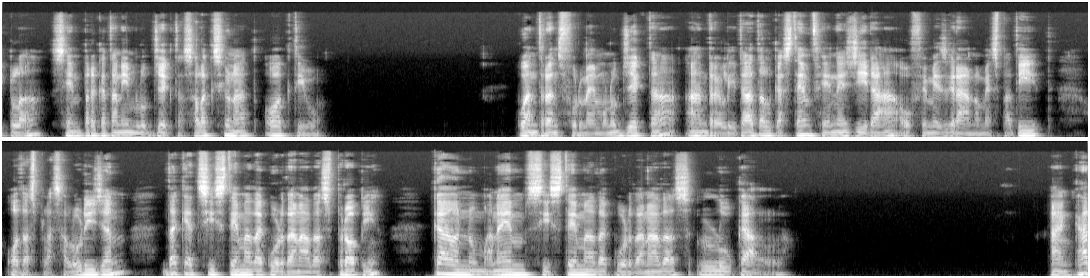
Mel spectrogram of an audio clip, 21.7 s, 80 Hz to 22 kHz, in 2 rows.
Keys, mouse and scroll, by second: 1.3-2.0 middle drag, 2.4-3.1 drag, 3.5-3.8 middle drag, 3.7-4.8 scroll up 1, 5.4 click, 6.7-7.7 scroll down 2, 7.8-8.4 middle drag, 8.4 click, 9.5 g, 10.9 right click, 11.9 typing, 13.4 right click, 13.9 typing, 14.9 click, 15.7-16.3 drag, 16.9 middle drag, 17.5 shift+middle click, 19.3-20.2 middle drag.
